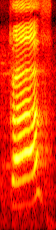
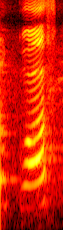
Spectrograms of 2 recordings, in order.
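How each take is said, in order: First: کاف with a thin front k and open vowel; light kaf. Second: قاف with a back q and rounded vowel; heavy qaf. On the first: (باریک آواز میں کاف) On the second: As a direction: say قاف thick, as "qawf". (موٹی آواز میں قاف) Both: Shown as a demonstration. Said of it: "کاف اور قاف کی ادائیگی میں ہم کس طرح سے فرق".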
